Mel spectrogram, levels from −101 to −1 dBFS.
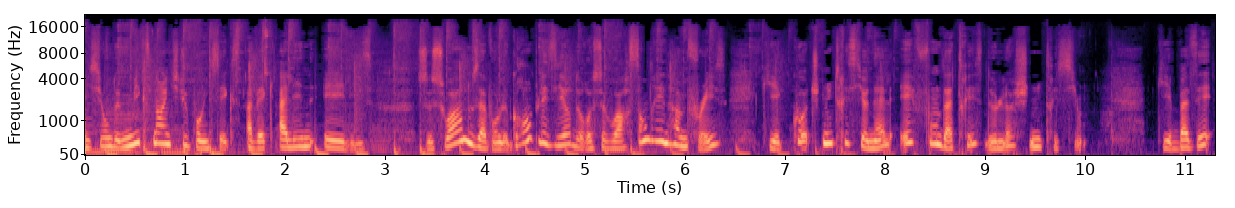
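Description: No technical faults can be heard at any point in the audio.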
